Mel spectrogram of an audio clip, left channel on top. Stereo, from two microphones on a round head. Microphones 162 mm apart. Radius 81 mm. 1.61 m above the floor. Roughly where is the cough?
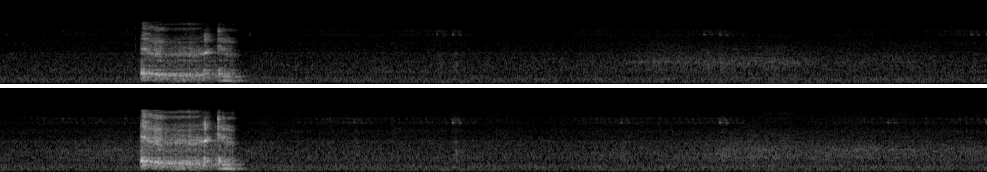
Right.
